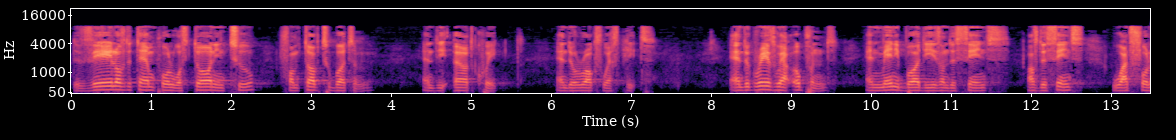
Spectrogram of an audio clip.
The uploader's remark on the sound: comes from King's Church Good Friday Communion Service 2013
